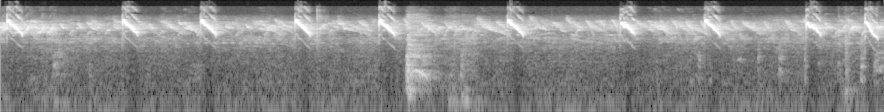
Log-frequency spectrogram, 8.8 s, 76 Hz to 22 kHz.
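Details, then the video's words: Recording of a white-eye meant to coax caged birds into singing. A steady, high, squeaky twitter carries sharp downslurred notes repeated about every 0.8 seconds. A brief low cough-like thud comes midway. "PANCINGAN PLECI AGAR RAJIN BUKA PARUH"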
